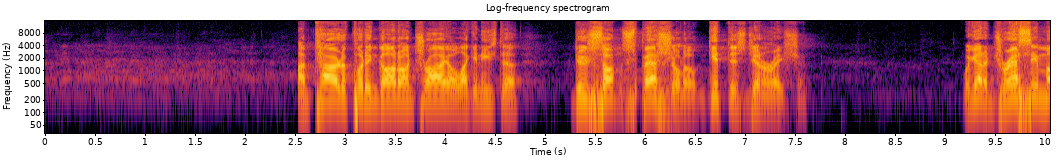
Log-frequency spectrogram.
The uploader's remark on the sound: 2021 Burning Ones Convocation - Milwaukee. On opening night of our Convocation in Milwaukee.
